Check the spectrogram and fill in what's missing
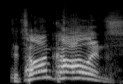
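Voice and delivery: big, high, shouted cheer; loud toast. Real, not acted. Friends toasting over cocktails, loud shouted cheer. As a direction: raise the glass and shout the toast.

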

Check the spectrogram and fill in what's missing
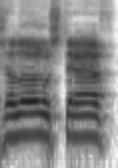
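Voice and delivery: loud, drawn-out greeting; calling out. Retold or imitated. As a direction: call it out slowly to someone off mic. Relaying a greeting across the room.

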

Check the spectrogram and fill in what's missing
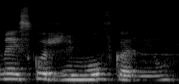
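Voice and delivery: peeling mask off face; thin mask over lips; through a sheet mask. Real, not acted.

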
